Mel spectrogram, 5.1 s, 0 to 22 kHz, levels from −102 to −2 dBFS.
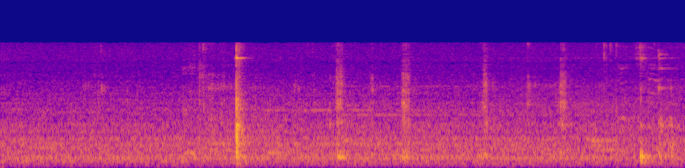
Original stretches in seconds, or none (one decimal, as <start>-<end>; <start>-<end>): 0.0-3.6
